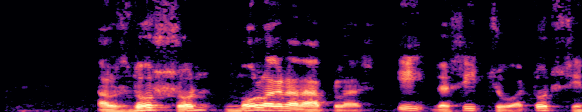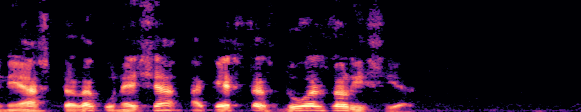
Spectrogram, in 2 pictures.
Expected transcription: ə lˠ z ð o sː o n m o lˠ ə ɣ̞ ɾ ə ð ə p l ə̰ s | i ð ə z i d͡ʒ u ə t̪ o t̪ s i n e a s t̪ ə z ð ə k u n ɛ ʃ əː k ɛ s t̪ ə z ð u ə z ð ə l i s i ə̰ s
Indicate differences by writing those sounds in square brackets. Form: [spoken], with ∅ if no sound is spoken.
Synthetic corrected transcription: ə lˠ z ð o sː o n m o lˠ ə ɣ̞ ɾ ə ð [a] p l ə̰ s | i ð ə z i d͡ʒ u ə t̪ o t̪ s i n e a s t̪ ə [∅] ð ə k u n ɛ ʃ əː k ɛ s t̪ ə z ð u ə z ð ə l i s i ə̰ s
